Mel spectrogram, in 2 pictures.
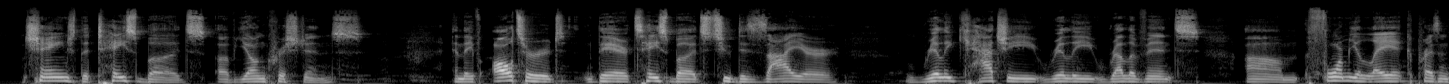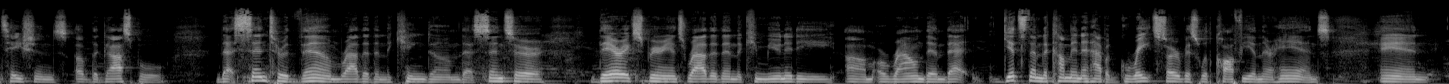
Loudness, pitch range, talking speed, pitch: -24 LUFS, 120-140 Hz, 125 wpm, 130 Hz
